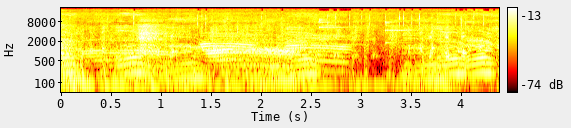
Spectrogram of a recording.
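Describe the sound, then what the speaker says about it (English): Several Minecraft cows moo in long, overlapping, drawn-out lows, close and steady, with a few shorter calls near the end. "Alright, cows."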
